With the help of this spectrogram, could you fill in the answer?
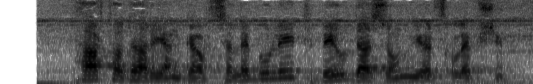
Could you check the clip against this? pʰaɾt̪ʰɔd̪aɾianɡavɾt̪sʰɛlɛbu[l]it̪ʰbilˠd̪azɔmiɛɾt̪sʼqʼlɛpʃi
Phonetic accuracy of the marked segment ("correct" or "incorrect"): correct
